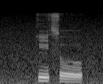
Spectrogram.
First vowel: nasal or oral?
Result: nasal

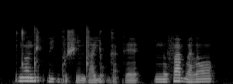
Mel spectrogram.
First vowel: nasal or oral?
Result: nasal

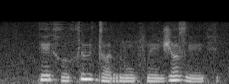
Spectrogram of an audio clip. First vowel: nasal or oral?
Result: nasal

